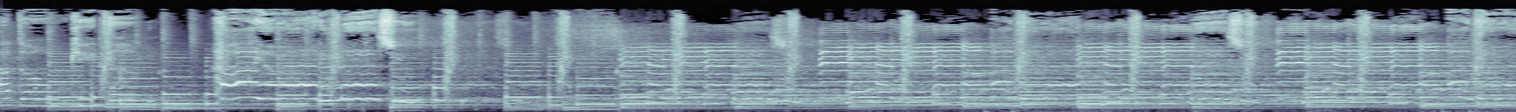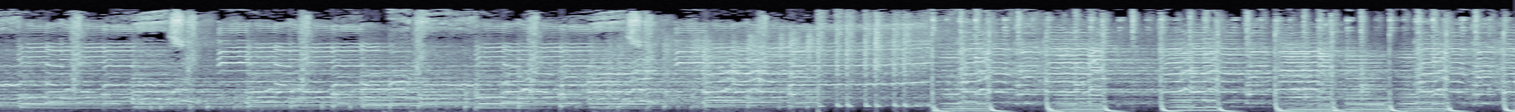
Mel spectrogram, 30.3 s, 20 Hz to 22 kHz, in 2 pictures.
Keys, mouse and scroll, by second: 1.9 click, 2.7 click, 4.0 click, 6.0 click, 7.7 click, 10.1 click, 16.5 click, 28.1 click, 29.9 double click.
